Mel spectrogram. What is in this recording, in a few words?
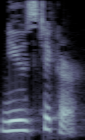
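"News ticker", English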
